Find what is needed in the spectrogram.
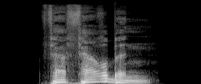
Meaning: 1. to discolour 2. to stain
- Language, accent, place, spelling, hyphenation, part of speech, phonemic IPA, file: German, Germany, Berlin, verfärben, ver‧fär‧ben, verb, /fɛʁˈfɛʁbən/, De-verfärben.ogg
